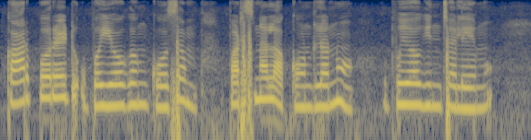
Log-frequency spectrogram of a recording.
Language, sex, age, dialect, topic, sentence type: Telugu, female, 25-30, Central/Coastal, banking, statement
